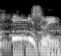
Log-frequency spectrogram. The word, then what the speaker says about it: Heasley: Yu Darvish going on the mound here for San Diego, going up against Jonathan Heasley. Rhymes with Ron Weasley, and one's a wizard, and the other one's Jonathan Heasley and sucks at pitching.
